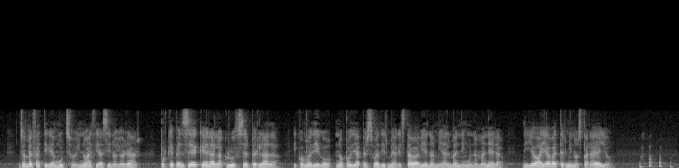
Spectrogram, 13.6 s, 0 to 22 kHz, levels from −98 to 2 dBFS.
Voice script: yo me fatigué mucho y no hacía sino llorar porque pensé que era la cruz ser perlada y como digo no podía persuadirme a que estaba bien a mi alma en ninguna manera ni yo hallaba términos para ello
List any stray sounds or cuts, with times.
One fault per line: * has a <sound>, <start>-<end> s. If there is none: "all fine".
* has a laugh, 12.8-13.5 s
